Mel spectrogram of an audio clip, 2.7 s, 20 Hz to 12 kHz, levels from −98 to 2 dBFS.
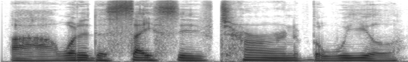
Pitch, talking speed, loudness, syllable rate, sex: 120 Hz, 175 wpm, -18 LUFS, 4.3 syllables/s, male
